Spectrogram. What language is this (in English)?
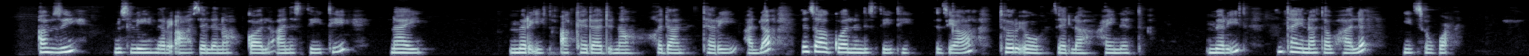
Tigrinya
